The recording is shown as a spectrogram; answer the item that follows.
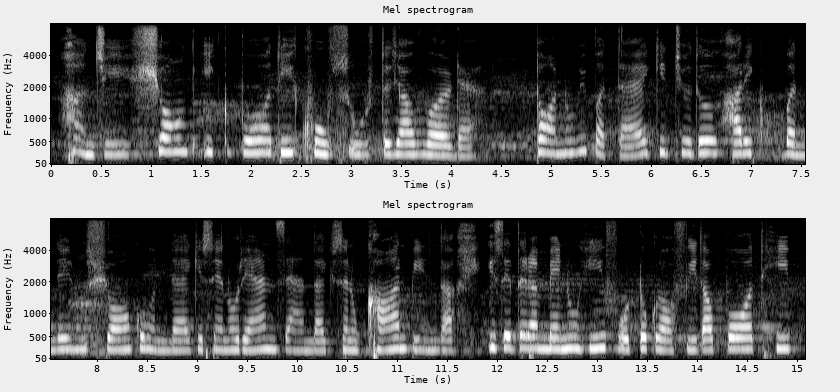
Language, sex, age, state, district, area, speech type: Punjabi, female, 18-30, Punjab, Sangrur, rural, spontaneous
